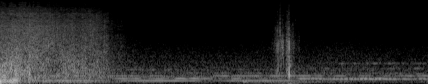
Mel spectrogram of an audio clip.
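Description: Broadband wash of sea water and surf as a character wades into the ocean in a military stealth video game, loudest at the start and then settling into a low steady ambience with a brief splash near the end.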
